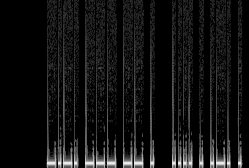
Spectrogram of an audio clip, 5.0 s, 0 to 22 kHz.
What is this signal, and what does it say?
Morse code, heard as a keyed tone, about 22 wpm, 700 Hz. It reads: COME HERE
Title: Sentences from Top 800 Words 22wpm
